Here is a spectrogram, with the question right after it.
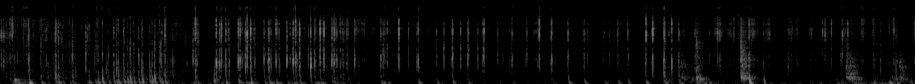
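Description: Fingernails and fingertips grip, scratch and tap the surface and edges of a full yellow cardboard chocolate bar box held up close. The result is a rapid, uneven run of dry, bright clicks and scratchy rasps, with short crinkly bursts, that stop instantly with no ring.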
